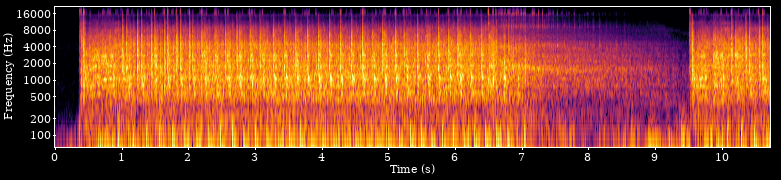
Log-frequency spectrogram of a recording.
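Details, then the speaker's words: Telehandler swapped from John Deere to Detroit Diesel 3-53 two-stroke, after fuel filter change, sat a couple of weeks, cold start at 60°F without ether: quick catch after brief cranking, then steady even clatter; normal cold start. "Pretty pumped on that deal. It's uh only 60° this morning for a machine that has always needed ether to start. We're making very good improvements."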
